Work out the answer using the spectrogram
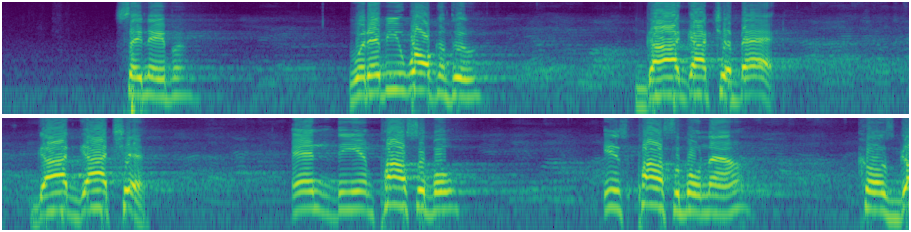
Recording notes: During Wednesday night service on December 20, 2017. During Wednesday night service on December 20, 2017.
